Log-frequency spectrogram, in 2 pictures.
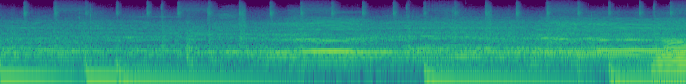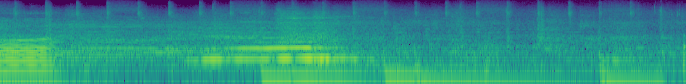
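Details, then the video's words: Small calves on a cattle farm give short, throaty moos just before feeding, over background music and a man talking. "Там у нас телята малі мукають прям. Щас їм будуть їсти давать."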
